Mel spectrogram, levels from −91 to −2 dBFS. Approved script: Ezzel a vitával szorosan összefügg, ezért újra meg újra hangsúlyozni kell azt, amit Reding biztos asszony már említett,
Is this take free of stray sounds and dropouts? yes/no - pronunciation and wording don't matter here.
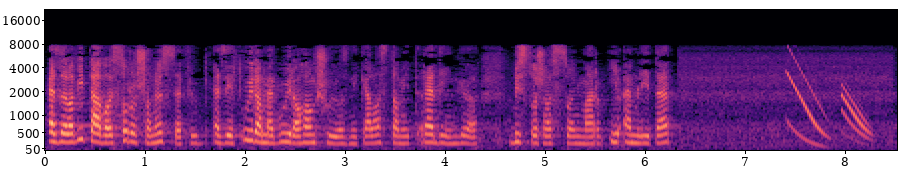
no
